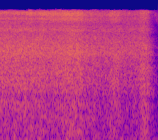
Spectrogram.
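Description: A breathy, steady hiss of air blown through the lips, imitating compressed air spraying from an aerosol can, continuous and fairly loud for just over a second before tapering off.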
